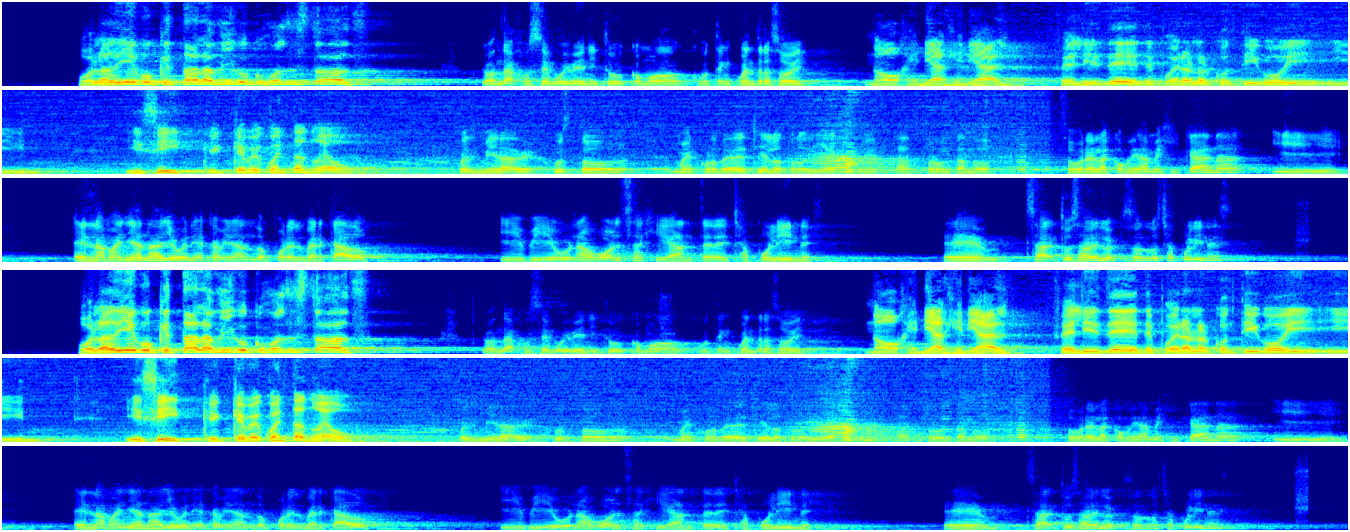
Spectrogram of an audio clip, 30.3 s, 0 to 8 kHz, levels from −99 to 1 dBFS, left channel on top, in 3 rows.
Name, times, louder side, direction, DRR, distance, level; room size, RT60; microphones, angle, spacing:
voice 1, 0.6-2.7 6.5-7.6 7.9-10.4 11.0-12.7, right 3 dB, 55° right, 0.7 m, -27 dB
voice 2, 3.6-6.1 13.5-17.6 18.1-20.2 20.7-23.1 23.9-26.4 27.3-29.4, left 3 dB, 65° left, 0.7 m, -38 dB
sound 1, 7.4-18.0, right 1 dB, 25° right, 1.7 m, -46 dB
28.0 x 19.5 x 6.7 m
head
